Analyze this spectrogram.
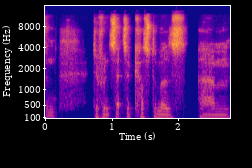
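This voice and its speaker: A man talks in a fairly low register, his voice somewhat breathy. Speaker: sustainability lead. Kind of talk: webinar presentation. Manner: monotone.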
